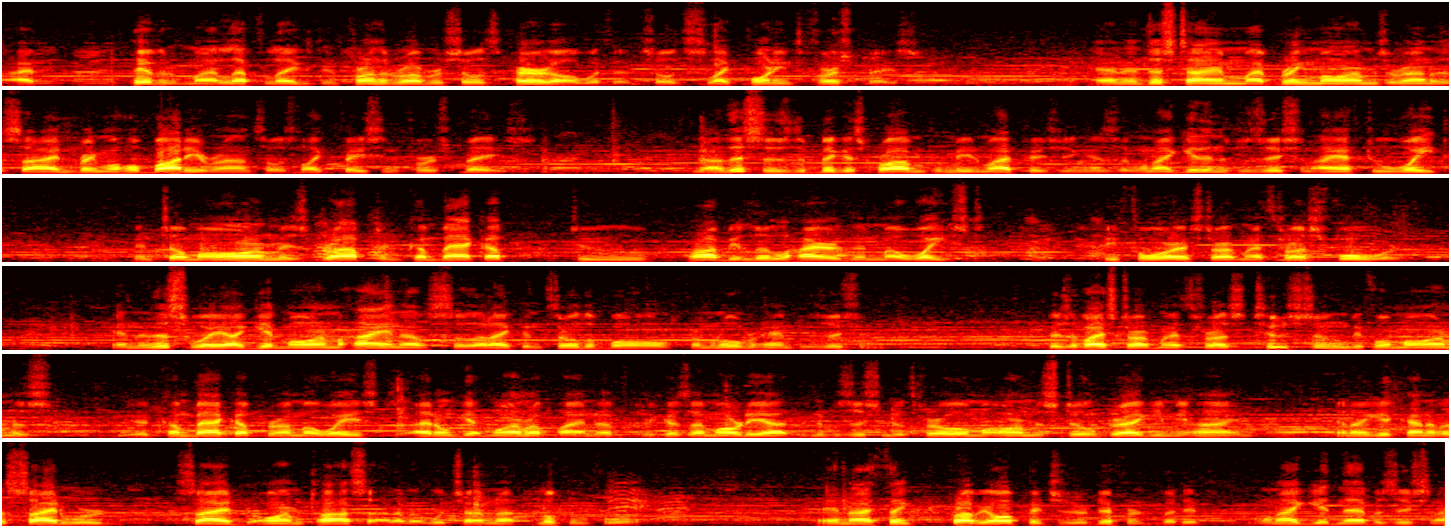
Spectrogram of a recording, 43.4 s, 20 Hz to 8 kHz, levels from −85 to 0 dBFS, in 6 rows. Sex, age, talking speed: male, 40-59, 260 wpm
